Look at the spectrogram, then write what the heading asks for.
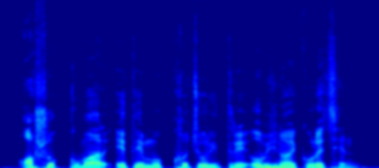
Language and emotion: Bengali, neutral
